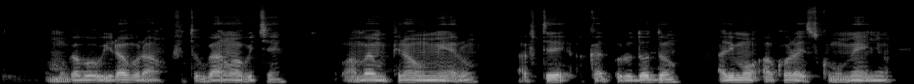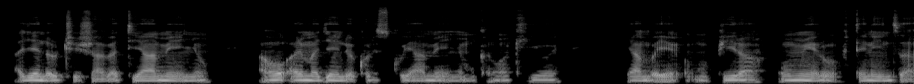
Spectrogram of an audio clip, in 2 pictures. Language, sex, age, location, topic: Kinyarwanda, male, 25-35, Kigali, health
